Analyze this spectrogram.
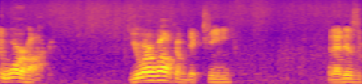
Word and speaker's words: Cheney: of a cowardly warhawk you are welcome dick cheney and that is the correct pronunciation of cheney's name arthur belmont osborne iii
